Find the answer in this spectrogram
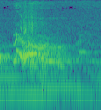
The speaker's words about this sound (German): Als die Welpen euch bemerken, kommen sie fröhlich angehüpft und bellen das süßeste Bellen, das du je gehört hast.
